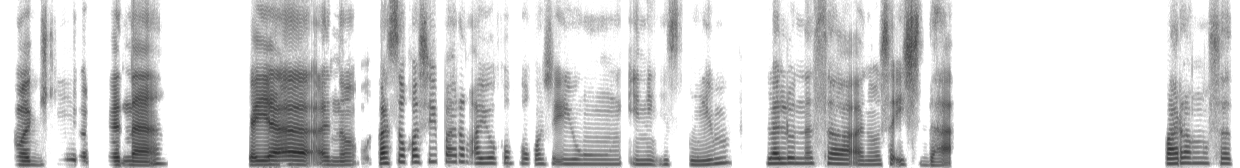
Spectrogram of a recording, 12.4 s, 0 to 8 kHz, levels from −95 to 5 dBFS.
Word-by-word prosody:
Maghirap 180 - -3 0.2
ka 180 - +5
na. 170 -2 +6 1.0
Kaya 185 +1 +8
ano, 180 0 -3 0.3
kaso 250 +5 +3
kasi 300 +2 -3
parang 315 -1 -6
ayoko 250 +1 -5
po 230 -3 -10
kasi 220 0 -8
yung 210 -1 -12
ini-steam, 200 +2 -10 0.3
lalo 240 +1 0
na 245 0 -7
sa 230 -3 -2
ano, 190 0 -5
sa - - -3
isda. 175 -3 -1 2.2
Parang 250 +1 -1
sa 240 0 -6
220 Hz, 100 wpm, -21 LUFS, 190-250 Hz, 2.2 s, Kaya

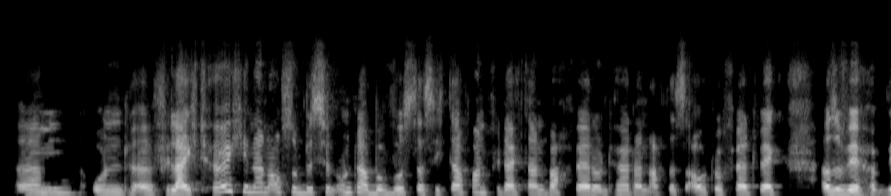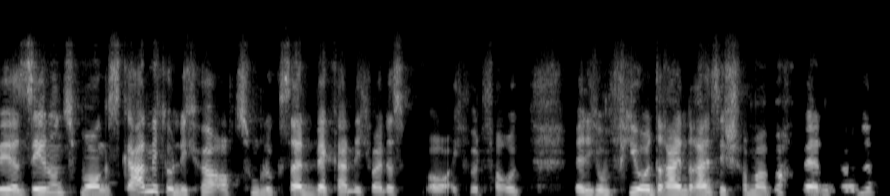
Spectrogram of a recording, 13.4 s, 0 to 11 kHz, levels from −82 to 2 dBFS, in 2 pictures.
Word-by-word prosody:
ähm, 225 0 -4
und, 210 +2 -5
äh, 195 +1 0
vielleicht 200 +1 +3
höre 300 +5 +1
ich 330 -1 -5
ihn 290 - -4
dann 260 -2 -3
auch 245 - -4
so 255 - -7
'n - - -5
bisschen 245 -1 -5
unterbewusst, 230 -2 -2
dass 205 0 -4
ich 200 - -12
davon 225 +3 -3
vielleicht 215 -2 -2
dann 210 -1 -3
wach 215 0 -4
werde 200 -1 +3
und 190 +1 -11
höre 220 0 -2
dann: 205 -1 -4
„Ach, - - -6
das 190 - -9
Auto 220 +3 -3
fährt 200 -1 -1
weg.“ 200 0 +3 0.3
Also 200 +1 +2
wir 190 0 +6
hö 220 -2 +3
sehen 225 +6 +4
uns 230 -1 -6
morgens 200 -2 +3
gar 215 - +6
nicht 310 -5 0
und 220 - +1
ich 215 +1 -5
höre 245 0 +2
auch 225 - -5
zum 230 -1 -7
Glück 230 +1 -6
seinen 200 -3 +4
Wecker 180 -2 +3
nicht, 165 +1 -7
weil 180 - 0
das 180 0 -6
oh, 160 - -3
ich - - -17
würde 170 0 -9
verrückt, 175 0 -6 0.3
wenn 185 0 +2
ich 190 - -3
um 185 - +1
4:33 205 +1 +4
schon 205 -1 -8
mal 190 -2 0
wach 240 - -6
werden 195 0 +3
würde. 205 +5 -7
210 Hz, 270 wpm, -24 LUFS, 195-225 Hz, 0.3 s, wir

